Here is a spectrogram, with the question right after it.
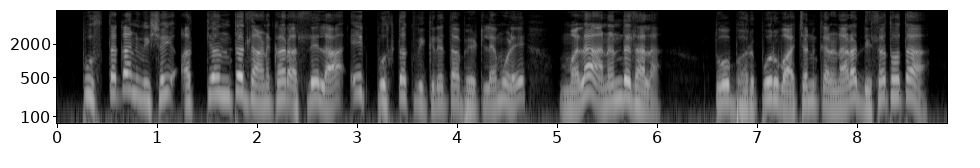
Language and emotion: Marathi, happy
